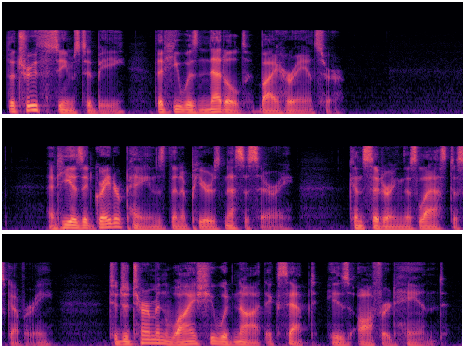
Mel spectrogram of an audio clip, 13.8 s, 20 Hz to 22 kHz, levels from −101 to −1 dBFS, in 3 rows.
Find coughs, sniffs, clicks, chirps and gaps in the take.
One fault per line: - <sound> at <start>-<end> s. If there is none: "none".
none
